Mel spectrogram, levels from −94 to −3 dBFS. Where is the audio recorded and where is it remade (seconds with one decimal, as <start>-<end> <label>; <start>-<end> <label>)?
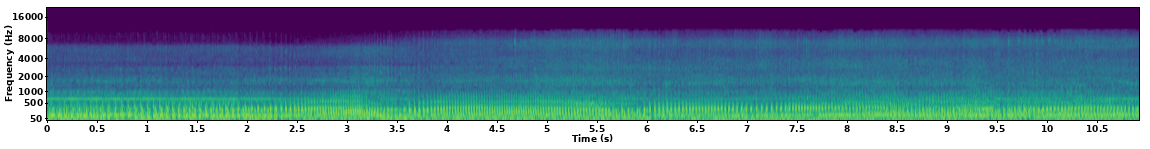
0.0-10.9 recorded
